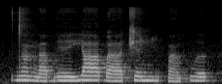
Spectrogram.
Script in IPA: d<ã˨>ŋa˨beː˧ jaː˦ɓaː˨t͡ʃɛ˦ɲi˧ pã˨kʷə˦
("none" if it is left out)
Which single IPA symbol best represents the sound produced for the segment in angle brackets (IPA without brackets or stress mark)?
ã˦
